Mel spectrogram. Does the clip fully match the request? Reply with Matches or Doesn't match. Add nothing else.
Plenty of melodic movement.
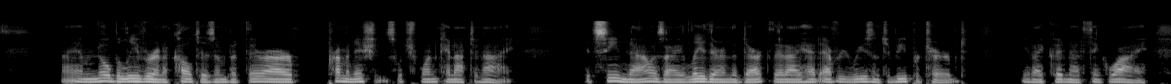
Doesn't match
